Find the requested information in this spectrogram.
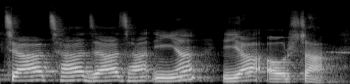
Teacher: इनका उच्चारण स्थान तालु होगा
